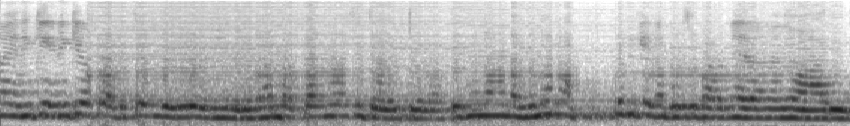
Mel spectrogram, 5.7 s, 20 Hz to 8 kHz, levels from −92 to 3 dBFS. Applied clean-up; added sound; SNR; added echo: neural separator model SepFormer DNS4.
